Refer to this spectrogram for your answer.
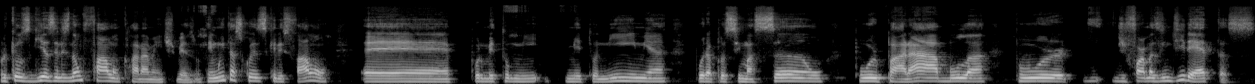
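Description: On a very clean recording with a silent background, a man with a fairly high pitch talks very slowly, his intonation fairly even. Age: 40s. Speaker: podcast host and umbanda priest. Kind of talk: casual chat answering listener emails. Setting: live stream.

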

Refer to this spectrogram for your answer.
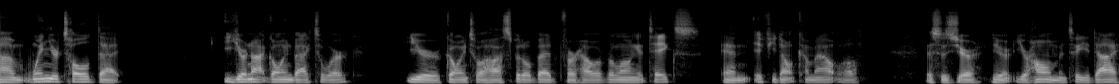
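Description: A man's fairly low, monotone voice with flat intonation, at a moderate pace in a dry, close sound with no echo. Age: 30s. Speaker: cancer survivor and speaker. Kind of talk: personal testimony interview.

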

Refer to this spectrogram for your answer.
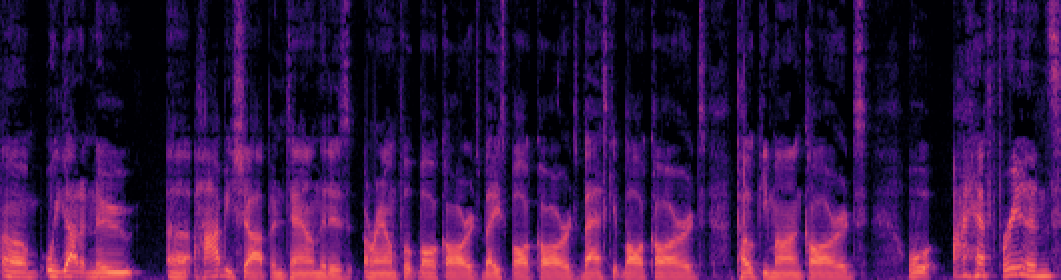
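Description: Over a quiet background, a man in a Southern US accent speaks at a very slow pace with very even loudness. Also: medium pitch for a man, ordinary pitch variation. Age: 30s. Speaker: pastor. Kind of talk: interview.

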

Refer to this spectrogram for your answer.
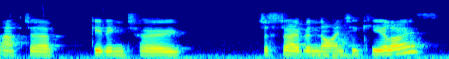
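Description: A woman speaks with a New Zealand accent. Her pace is fairly slow. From New Zealand, Northland (Whangarei Heads). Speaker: property lawyer and fasting follower sharing her story. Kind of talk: casual interview. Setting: phone call.

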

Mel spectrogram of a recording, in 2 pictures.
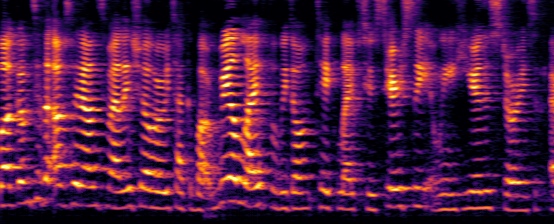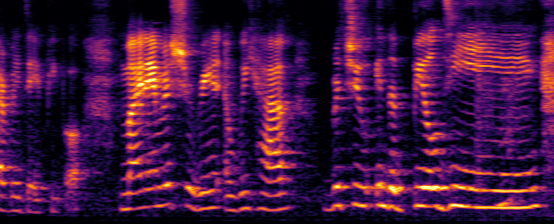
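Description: Noticeable background noise runs under this clip. A woman speaks in a fairly high pitch with fairly even intonation. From US, Indian-American family. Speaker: podcast host. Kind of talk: casual chat. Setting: home recording.

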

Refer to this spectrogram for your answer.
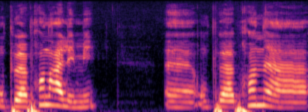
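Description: A woman at a medium pitch and moderate pace, in a very clean recording with a silent background. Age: 20s. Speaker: podcaster. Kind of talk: solo personal monologue. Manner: halting, many fillers.

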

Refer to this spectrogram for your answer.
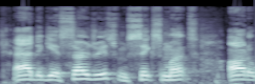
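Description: With an animated tone, a man talks at a fairly high pitch and ordinary pitch variation. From Indiana, US Midwest. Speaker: podcast host and motivational speaker. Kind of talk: motivational monologue.

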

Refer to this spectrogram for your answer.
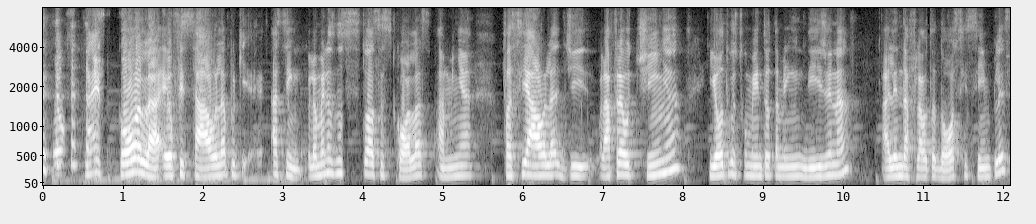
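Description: Pitched high, a man with a Spanish accent speaks at a fairly slow pace with ordinary pitch variation. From Peru, Trujillo. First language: Spanish (speaking Portuguese). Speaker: interviewee living abroad. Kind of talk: casual chat. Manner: halting.

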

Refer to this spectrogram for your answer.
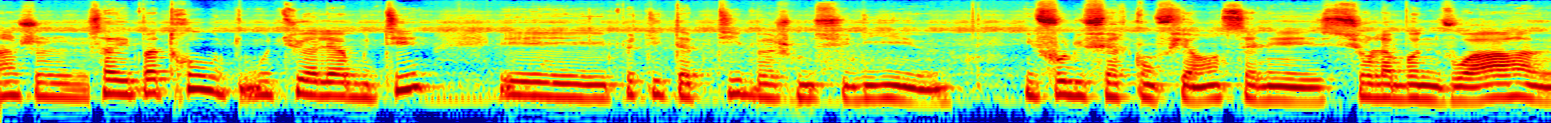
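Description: Speech comes at a very slow pace with ordinary pitch variation over noticeable background noise. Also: woman, very deep, low pitch for a woman. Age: 70s. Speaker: grandmother of the host. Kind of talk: casual family conversation.

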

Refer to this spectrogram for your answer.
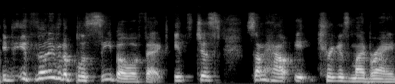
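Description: In a very clean recording with a silent background, a man talks at a moderate pace with an Australian accent. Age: 20s. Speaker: podcast co-host. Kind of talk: casual chat.

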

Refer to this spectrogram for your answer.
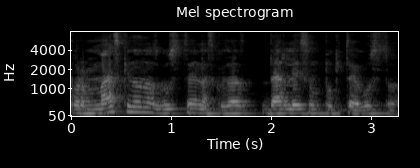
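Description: Audible room echo surrounds a man with a Mexican accent who speaks with fairly even intonation. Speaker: student podcaster. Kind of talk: casual monologue. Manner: halting.

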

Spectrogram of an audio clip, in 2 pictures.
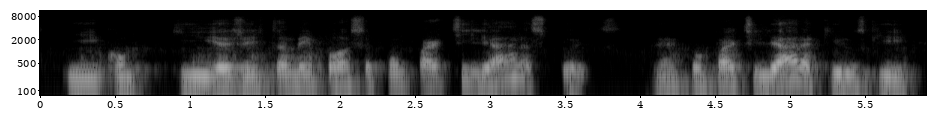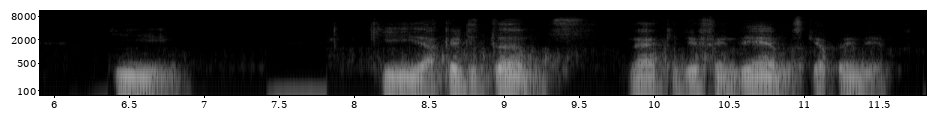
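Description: A man's medium-pitched, somewhat breathy voice with a dark, mellow tone and ordinary pitch variation, at a very slow pace with long, frequent pauses. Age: 60s. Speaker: university professor and former basketball player and coach. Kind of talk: interview. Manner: halting, many fillers.

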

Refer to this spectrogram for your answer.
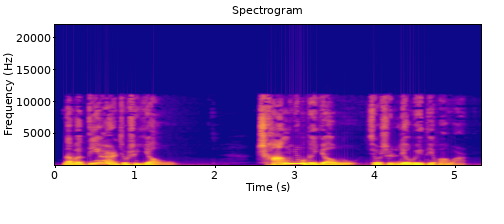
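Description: This man talks fairly slowly with lively intonation, his somewhat breathy voice carrying a dark, mellow tone. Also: medium pitch for a man. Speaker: traditional Chinese medicine health lecturer. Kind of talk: lecture. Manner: frequent filler 啊 interjections.

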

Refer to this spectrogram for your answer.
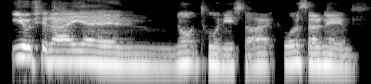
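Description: The speaker talks at a very slow pace with a British accent. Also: man. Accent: British English, can do Scottish. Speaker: wrestling podcast host. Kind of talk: casual banter.

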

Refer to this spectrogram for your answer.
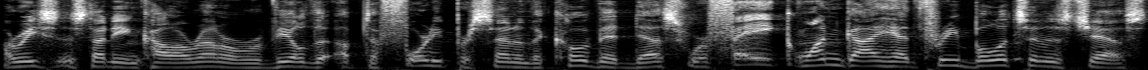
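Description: The man's pitch rises and falls in an ordinary way. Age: 60s. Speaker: radio preacher and counselor. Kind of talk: radio Bible teaching.

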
